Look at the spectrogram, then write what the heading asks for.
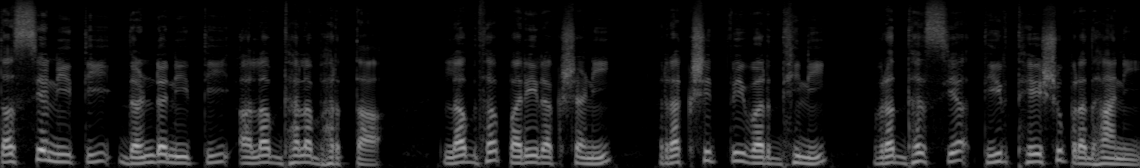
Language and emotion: Kannada, neutral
